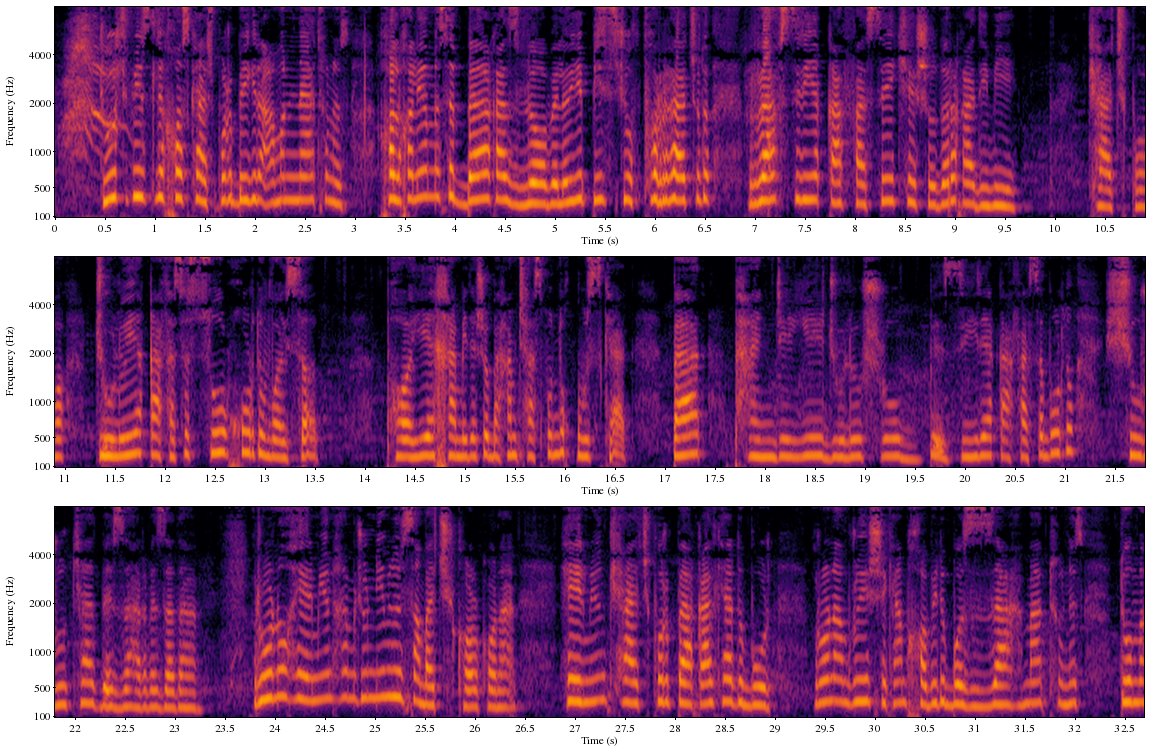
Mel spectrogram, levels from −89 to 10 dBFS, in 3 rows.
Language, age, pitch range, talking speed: Persian, 30-49, 240-310 Hz, 145 wpm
